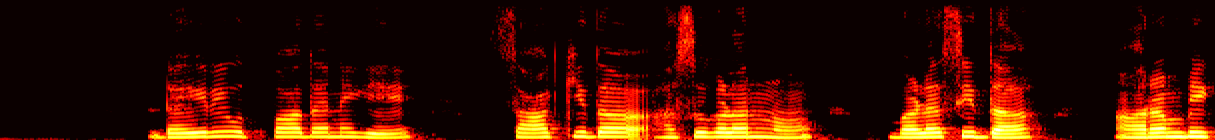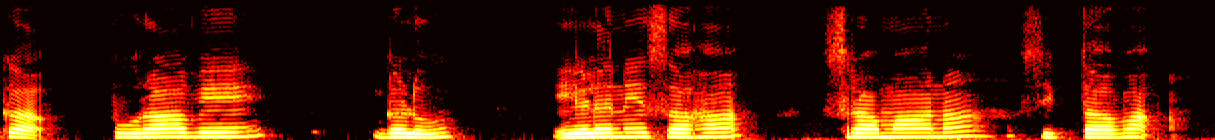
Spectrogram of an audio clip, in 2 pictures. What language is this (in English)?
Kannada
